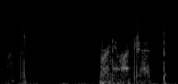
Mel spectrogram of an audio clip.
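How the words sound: It is said in a whisper.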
